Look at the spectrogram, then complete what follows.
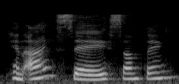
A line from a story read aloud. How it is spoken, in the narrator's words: she asked timidly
